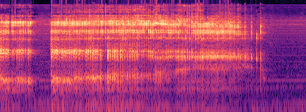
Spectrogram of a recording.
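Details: Burping compilation of girls: a short opening burp, then one long, loud, forceful belch lasting about three seconds.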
